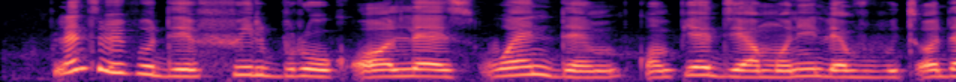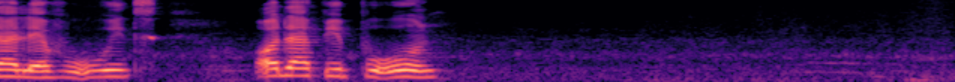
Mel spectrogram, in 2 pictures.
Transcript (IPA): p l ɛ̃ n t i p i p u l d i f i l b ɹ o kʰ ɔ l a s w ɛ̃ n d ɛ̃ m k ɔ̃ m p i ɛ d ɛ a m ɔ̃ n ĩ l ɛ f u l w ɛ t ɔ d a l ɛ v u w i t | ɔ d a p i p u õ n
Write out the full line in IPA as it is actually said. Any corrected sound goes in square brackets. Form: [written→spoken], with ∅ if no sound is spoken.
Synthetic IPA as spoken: p l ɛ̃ n t i p i p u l d [i→e] f i l b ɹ o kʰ ɔ l [a→ɛ] s w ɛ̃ n d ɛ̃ m k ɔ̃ m p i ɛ d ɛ a m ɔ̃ n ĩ l ɛ [f→v] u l w [ɛ→i] t ɔ d a l ɛ v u w i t | ɔ d a p i p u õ n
